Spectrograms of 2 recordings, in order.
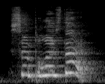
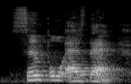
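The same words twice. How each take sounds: First: High playful. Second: Said in the usual way. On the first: Shown as a demonstration. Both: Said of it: "said twice".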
